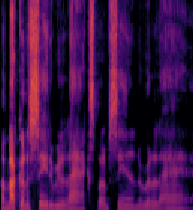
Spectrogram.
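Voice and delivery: lightly mock a chill guru telling people to relax; a hint of a stoned surfer; laid-back dude impression. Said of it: "'Cause he's like".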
